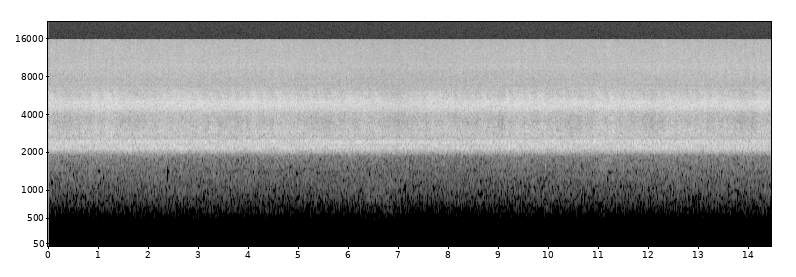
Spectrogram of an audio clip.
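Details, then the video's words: Crickets chirping through the night keep up a seamless shrill chorus for the whole stretch, evenly loud and high-pitched, with no other creatures, wind or human sounds. "Night Sounds Crickets Chirping"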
